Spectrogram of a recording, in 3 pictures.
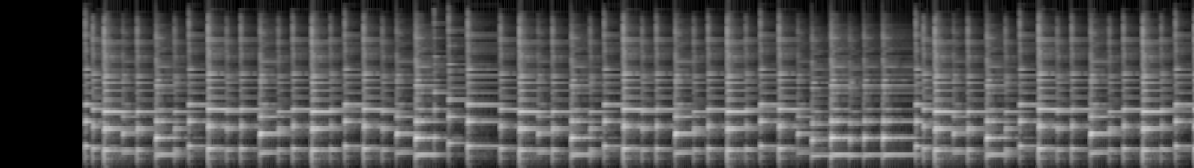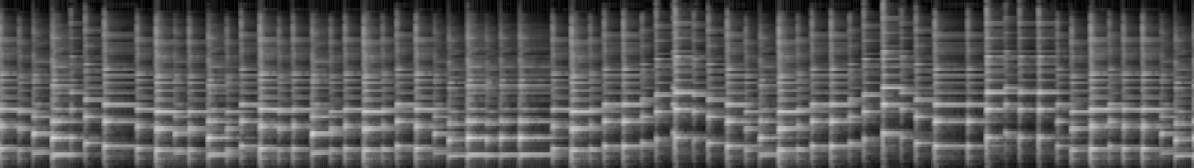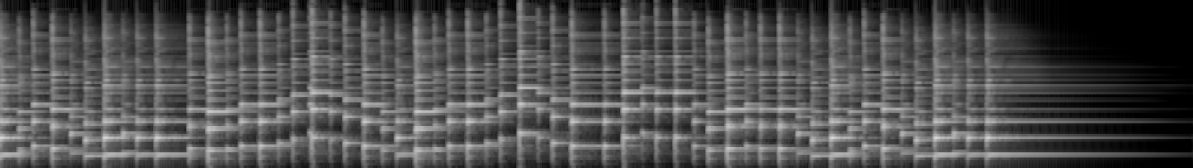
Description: Double Jig: Thrashing the Barley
